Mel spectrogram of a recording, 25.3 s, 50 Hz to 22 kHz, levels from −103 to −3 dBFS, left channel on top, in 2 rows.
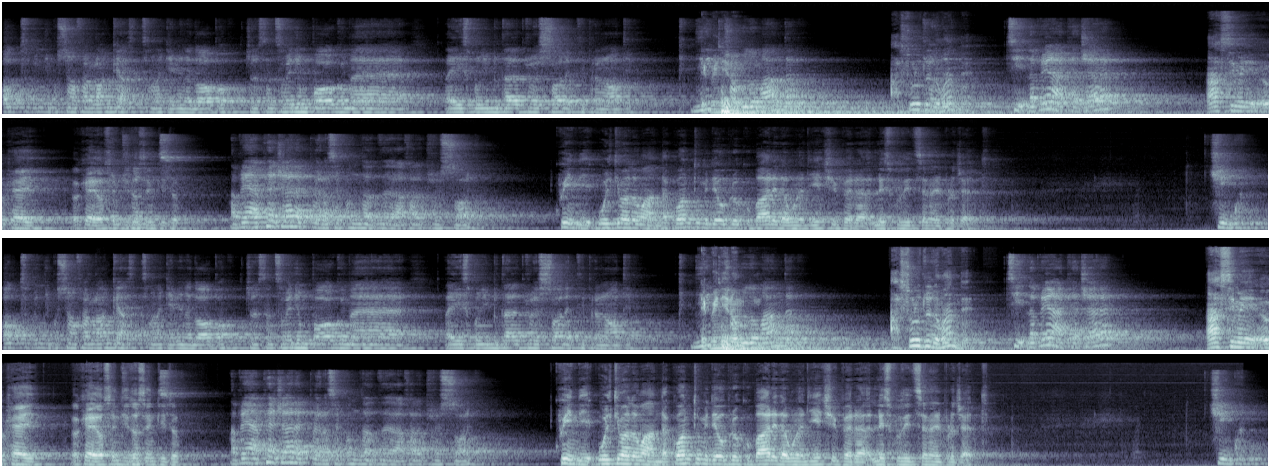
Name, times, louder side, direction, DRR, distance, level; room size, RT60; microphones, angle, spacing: voice 1, 0.0-4.1 4.4-6.3 6.9-8.0 9.2-9.6 10.0-11.1 13.7-14.4 14.9-17.4 24.8-25.1, equal, 20° right, 1.5 m, -28 dB
voice 2, 7.1-7.6 8.9-9.7 12.0-13.1 13.4-14.4 18.2-22.4, right 6 dB, 75° right, 0.3 m, -23 dB
Boom, 7.2-14.1 14.6-14.7, left 5 dB, 80° left, 0.4 m, -28 dB
19.5 x 6.8 x 2.3 m
head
